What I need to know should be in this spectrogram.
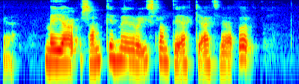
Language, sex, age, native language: Icelandic, female, 40-49, Icelandic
